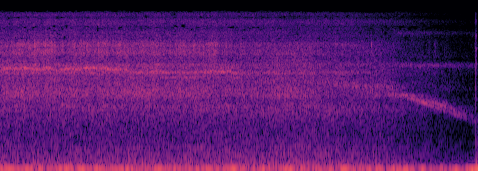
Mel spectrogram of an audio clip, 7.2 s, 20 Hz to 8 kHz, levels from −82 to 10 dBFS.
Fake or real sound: real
